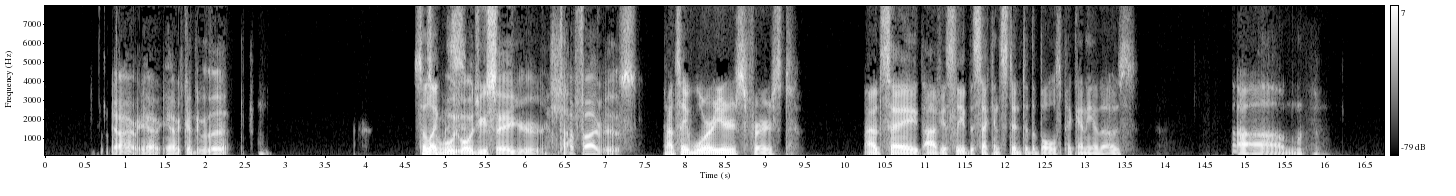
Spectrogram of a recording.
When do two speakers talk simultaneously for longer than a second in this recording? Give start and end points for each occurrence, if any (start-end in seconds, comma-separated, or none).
none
